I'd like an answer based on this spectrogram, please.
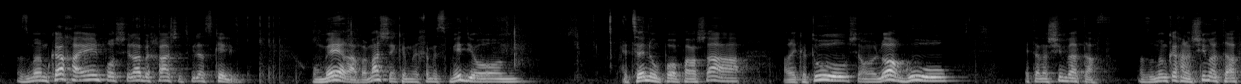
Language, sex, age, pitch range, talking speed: Hebrew, male, 40-59, 125-180 Hz, 155 wpm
